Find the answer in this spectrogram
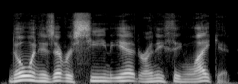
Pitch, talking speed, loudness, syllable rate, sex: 145 Hz, 250 wpm, -17 LUFS, 6.4 syllables/s, male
